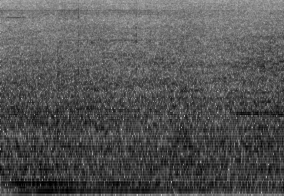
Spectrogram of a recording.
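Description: Quiet room tone: a faint steady low hum under a soft hiss.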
